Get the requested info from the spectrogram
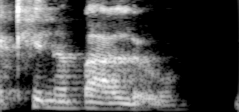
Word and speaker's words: Kinabalu: It's called Mount Kinabalu. Am I pronouncing that right? – Kota Kinabalu, yeah.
